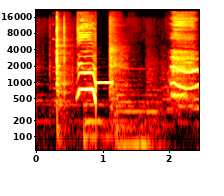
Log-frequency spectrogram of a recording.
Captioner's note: metal hits pan; scream; laughs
